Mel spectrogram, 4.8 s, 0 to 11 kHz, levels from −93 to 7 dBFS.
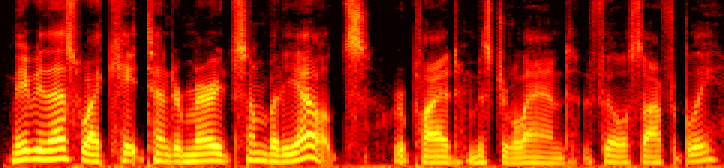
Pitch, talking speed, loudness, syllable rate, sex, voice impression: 135 Hz, 150 wpm, -18 LUFS, 5.5 syllables/s, male, masculine, middle-aged, thin, clear, fluent, sincere, slightly calm, slightly mature, friendly, reassuring, unique, slightly wild, slightly kind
